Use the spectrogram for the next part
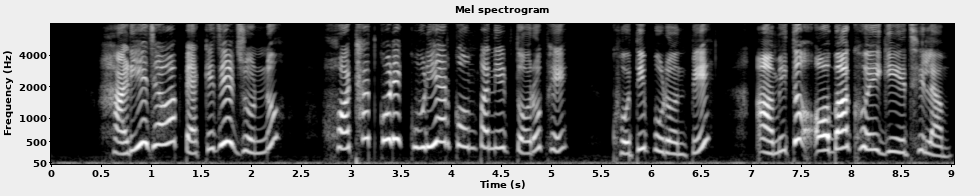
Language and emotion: Bengali, surprised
